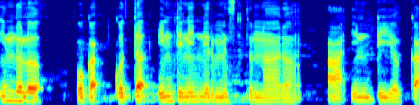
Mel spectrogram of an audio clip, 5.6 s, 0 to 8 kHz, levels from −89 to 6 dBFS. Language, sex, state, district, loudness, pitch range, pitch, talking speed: Telugu, male, Andhra Pradesh, Anantapur, -21 LUFS, 115-135 Hz, 120 Hz, 85 wpm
